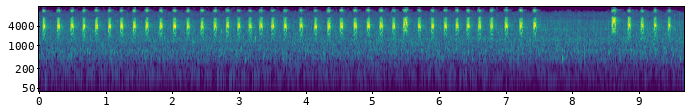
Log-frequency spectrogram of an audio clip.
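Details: Golden grasshopper call played as songbird training material: rapid high clicking chirps repeated about every quarter second, halting for roughly a second before starting again.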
